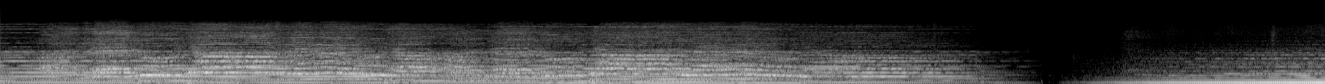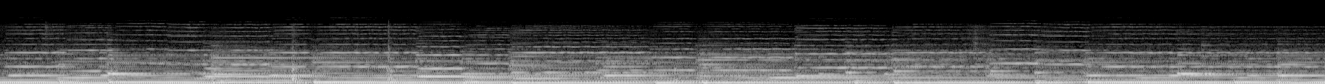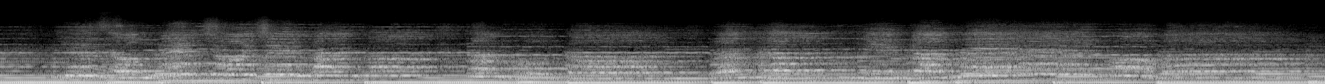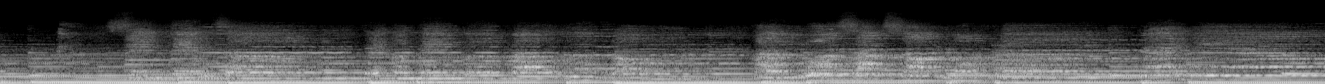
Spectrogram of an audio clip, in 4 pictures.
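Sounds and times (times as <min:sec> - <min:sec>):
church choir singing a hymn: 0:00.0 - 0:10.0, 0:13.3 - 0:21.9, 0:26.7 - 0:53.0
instrumental accompaniment: 0:00.0 - 0:10.4, 0:11.2 - 0:53.0
sustained bass notes: 0:10.6 - 0:53.0.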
